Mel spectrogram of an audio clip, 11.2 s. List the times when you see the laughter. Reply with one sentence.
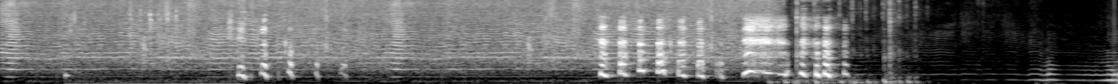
You can hear the laughter from 2.2 to 3.5 s and from 6.0 to 8.5 s.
